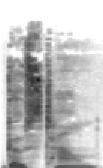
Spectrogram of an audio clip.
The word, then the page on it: ghost town: British English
